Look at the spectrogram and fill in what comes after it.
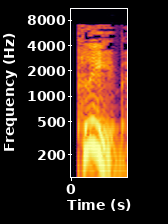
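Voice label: "plebe", British English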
